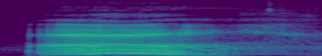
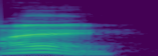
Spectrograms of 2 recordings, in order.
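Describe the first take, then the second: First: It is said in a smooth, flirtatious way. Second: It is said in a plain, ordinary way.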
